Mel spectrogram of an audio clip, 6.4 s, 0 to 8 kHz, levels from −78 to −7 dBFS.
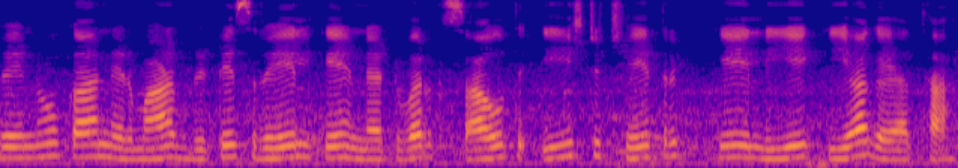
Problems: none marked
